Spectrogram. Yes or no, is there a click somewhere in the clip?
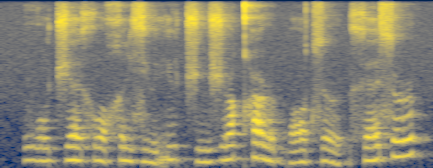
no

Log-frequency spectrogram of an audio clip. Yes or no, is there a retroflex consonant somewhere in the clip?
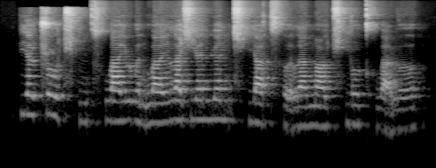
yes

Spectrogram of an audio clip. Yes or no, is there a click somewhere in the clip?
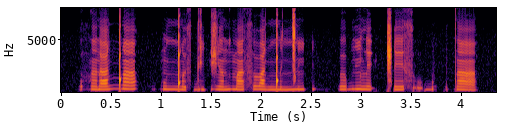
yes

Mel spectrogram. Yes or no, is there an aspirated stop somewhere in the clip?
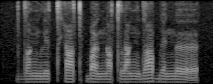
yes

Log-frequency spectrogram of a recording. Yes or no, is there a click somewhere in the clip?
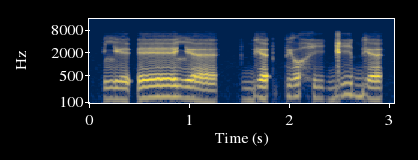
no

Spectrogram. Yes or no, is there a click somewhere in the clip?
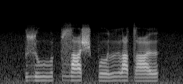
no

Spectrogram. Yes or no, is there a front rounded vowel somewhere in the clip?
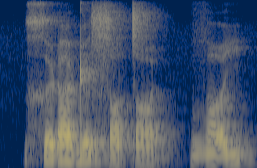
yes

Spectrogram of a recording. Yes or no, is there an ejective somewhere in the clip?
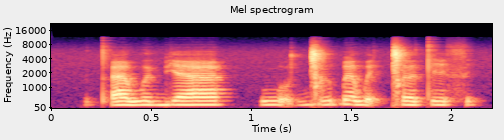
yes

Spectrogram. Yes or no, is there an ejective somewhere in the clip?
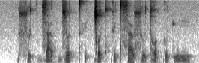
no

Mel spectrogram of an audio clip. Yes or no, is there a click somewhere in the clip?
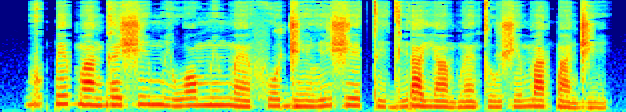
no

